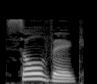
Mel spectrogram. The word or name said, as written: solvig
